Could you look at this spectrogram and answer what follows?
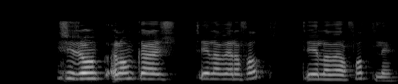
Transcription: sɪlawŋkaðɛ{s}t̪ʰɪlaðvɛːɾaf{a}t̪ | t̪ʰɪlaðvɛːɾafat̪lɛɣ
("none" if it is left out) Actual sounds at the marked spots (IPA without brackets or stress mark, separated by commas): s, a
